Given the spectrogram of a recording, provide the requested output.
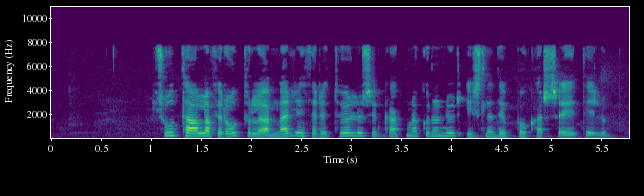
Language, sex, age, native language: Icelandic, female, 40-49, Icelandic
